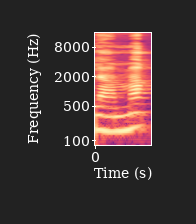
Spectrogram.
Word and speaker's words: lemak: So ang pronounce po nito ay lamak sa Brunei or Malaysia o sa Singapore kasi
